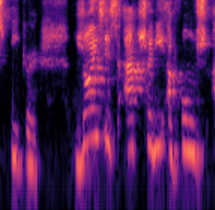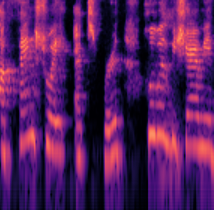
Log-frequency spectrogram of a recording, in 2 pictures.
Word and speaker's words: feng shui: introduction to feng shui actually uh the correct pronunciation is feng shui now um the feng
